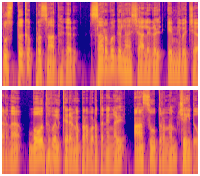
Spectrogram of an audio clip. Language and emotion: Malayalam, neutral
